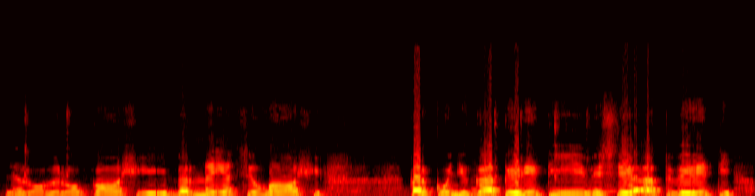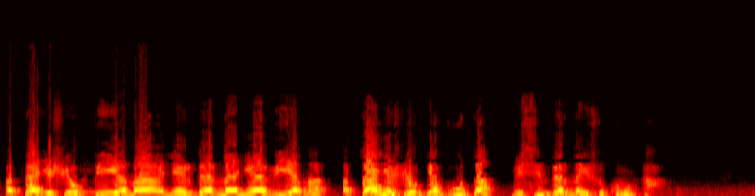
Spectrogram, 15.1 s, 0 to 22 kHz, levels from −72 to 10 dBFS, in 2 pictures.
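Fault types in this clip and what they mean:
Adaptive stream at a lower bitrate: from 9.02 s, with no gap, the spectrogram abruptly loses everything above 11.4 kHz, which fits a switch to low-bitrate HE-AAC.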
